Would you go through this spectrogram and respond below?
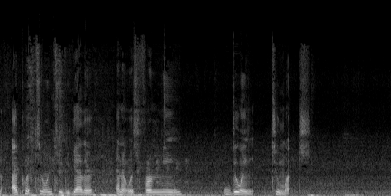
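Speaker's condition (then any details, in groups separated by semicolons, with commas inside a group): Cerebral palsy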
